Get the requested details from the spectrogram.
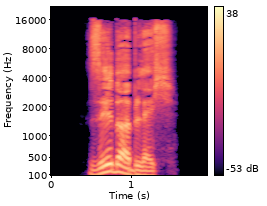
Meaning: sheet silver, rolled silver
- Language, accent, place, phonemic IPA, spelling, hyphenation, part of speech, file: German, Germany, Berlin, /ˈzɪlbɐˌblɛç/, Silberblech, Sil‧ber‧blech, noun, De-Silberblech.ogg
